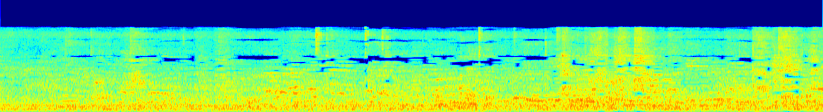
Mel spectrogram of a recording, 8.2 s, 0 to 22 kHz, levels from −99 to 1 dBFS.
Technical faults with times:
0.00-8.23 HE-AAC compression

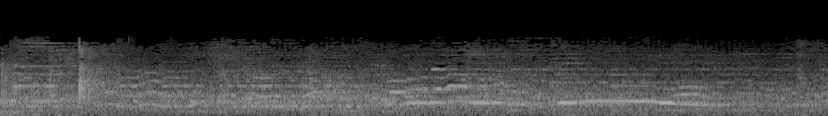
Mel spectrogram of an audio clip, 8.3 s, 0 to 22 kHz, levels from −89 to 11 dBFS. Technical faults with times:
0.00-8.28 MP3 compression

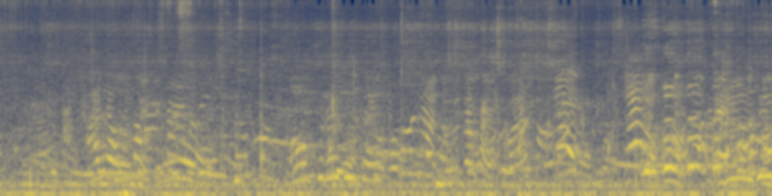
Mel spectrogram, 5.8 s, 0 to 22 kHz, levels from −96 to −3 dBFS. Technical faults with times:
none

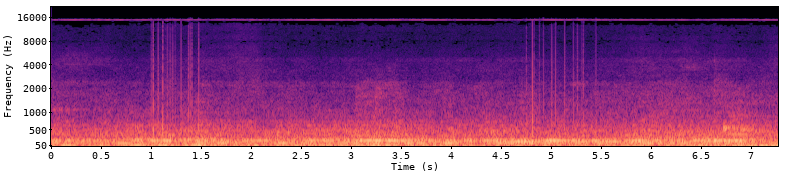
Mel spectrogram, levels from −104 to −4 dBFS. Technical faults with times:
0.99-1.47 processor overload crackle
4.75-5.45 processor overload crackle

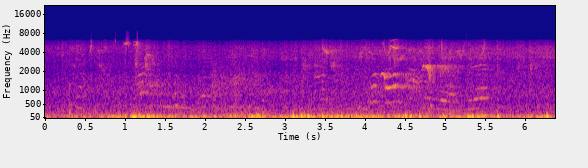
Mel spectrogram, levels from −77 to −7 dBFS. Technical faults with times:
0.00-6.38 Bluetooth SBC compression

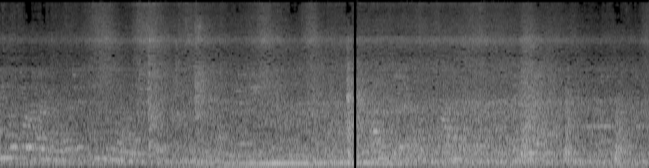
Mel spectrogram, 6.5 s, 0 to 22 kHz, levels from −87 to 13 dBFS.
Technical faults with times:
3.54-3.58 gap between stream segments

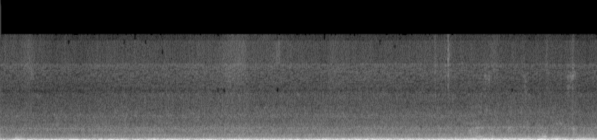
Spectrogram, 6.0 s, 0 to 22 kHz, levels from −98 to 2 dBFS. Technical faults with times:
none

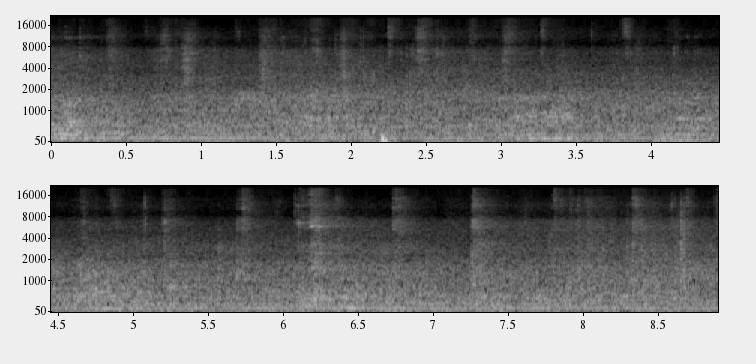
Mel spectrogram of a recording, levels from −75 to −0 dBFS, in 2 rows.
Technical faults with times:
0.00-8.91 generation loss

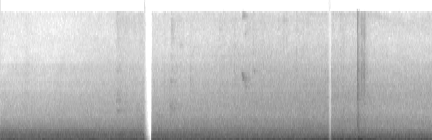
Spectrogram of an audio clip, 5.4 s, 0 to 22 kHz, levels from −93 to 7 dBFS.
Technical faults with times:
1.79-1.90 burst of packet loss
4.09-4.15 short concealed packet loss

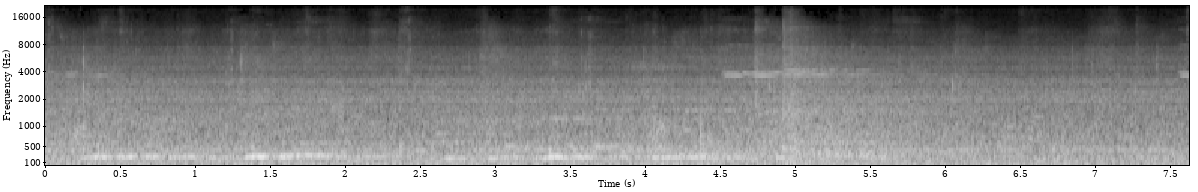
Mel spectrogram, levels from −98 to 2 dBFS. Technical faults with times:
none

